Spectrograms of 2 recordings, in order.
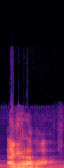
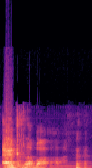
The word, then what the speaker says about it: Agrabah: I like how they say it. Agrabah. Like there's something cut in your throat. Agrabah.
